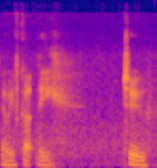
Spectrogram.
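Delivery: ordinary talk, nothing marked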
